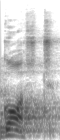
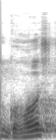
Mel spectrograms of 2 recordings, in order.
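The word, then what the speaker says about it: ghost: फिर होता है गोस्ट, यानी घोस्ट नहीं बोलना, घोस्ट यानी है इसके अंदर जो एच है उसका साउंड नहीं आना चाहिए, गोस्ट।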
